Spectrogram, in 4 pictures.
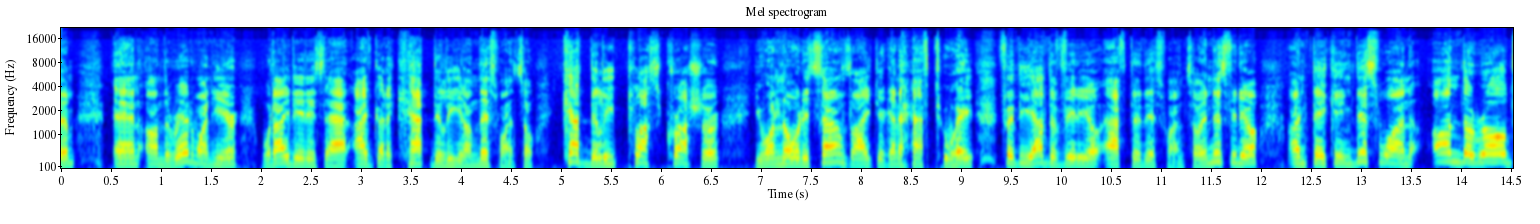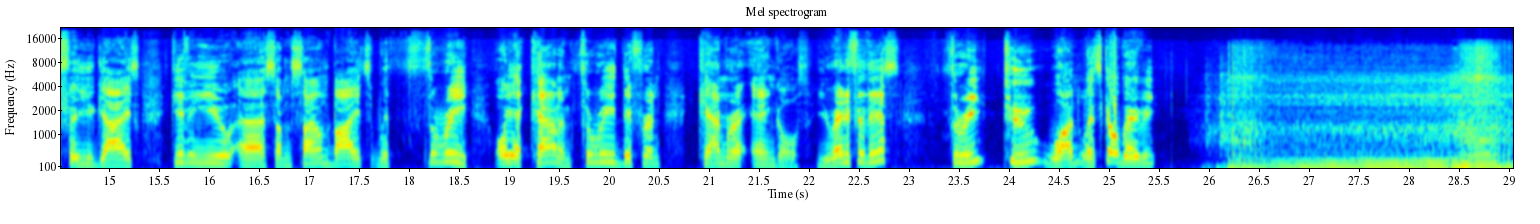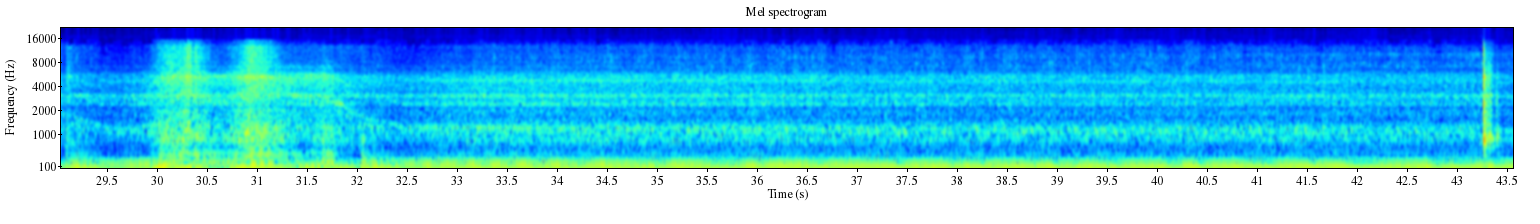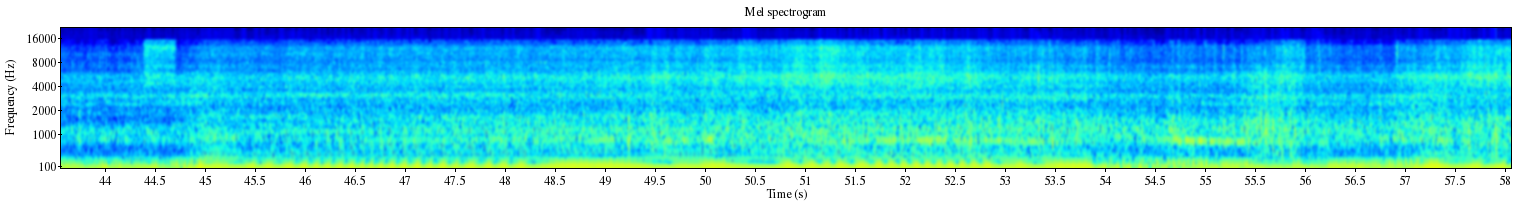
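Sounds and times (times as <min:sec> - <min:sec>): motorcycle engine revving: 0:25.9 - 0:58.0.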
